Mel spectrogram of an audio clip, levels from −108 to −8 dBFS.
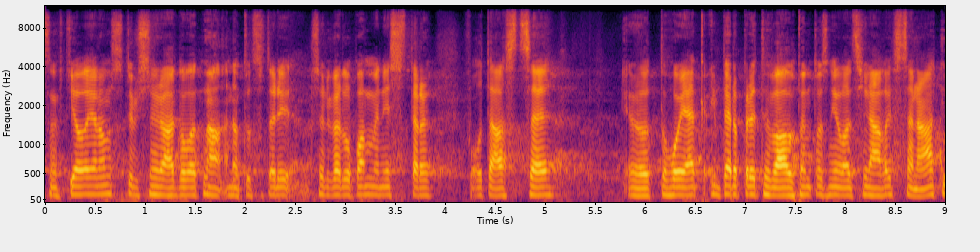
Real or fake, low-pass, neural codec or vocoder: fake; 10.8 kHz; codec, 24 kHz, 1 kbps, SNAC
